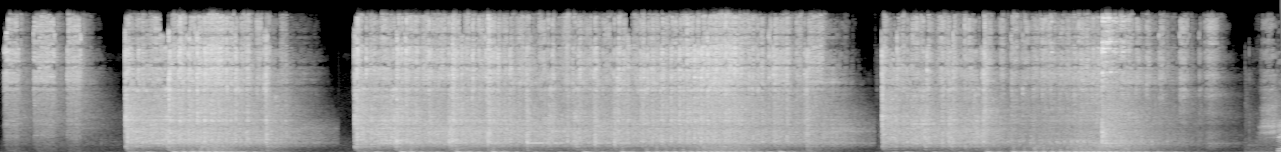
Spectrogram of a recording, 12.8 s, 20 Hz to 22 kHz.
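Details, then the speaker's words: 2004 Polaris Trail Boss 325 four-stroke ATV parked 12 years, after new petcock and coil, run on starting fluid without gas tank: catches in three short bursts, revving then fading as fuel runs out; starts on starting fluid. "We've got a runner on our hands."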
